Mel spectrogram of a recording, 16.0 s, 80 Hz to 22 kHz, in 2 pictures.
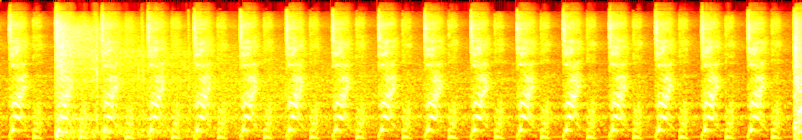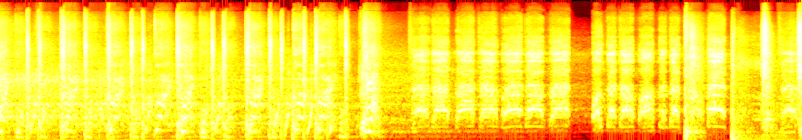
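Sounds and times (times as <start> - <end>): electronic dance track percussion: 0.0 - 12.2, 14.8 - 16.0.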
